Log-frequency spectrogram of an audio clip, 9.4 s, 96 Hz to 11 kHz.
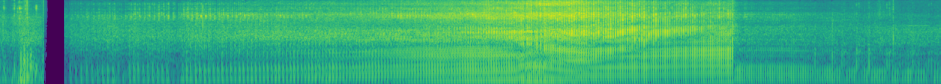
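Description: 125cc supermoto motorcycle riding up and passing close by: its engine note grows louder and higher as it approaches, then drops in pitch as it goes past and fades as it rides away. The sound cuts out for a moment near the start.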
